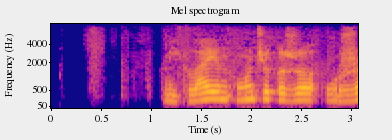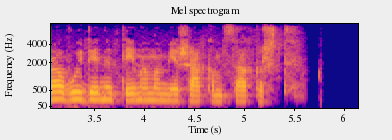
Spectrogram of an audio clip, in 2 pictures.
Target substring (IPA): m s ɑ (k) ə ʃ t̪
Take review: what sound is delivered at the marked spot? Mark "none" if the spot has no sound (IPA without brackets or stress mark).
k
